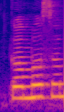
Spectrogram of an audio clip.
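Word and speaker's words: cumbersome: वन इज कंबल समम यहां पे आर is silent so सी यू एम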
